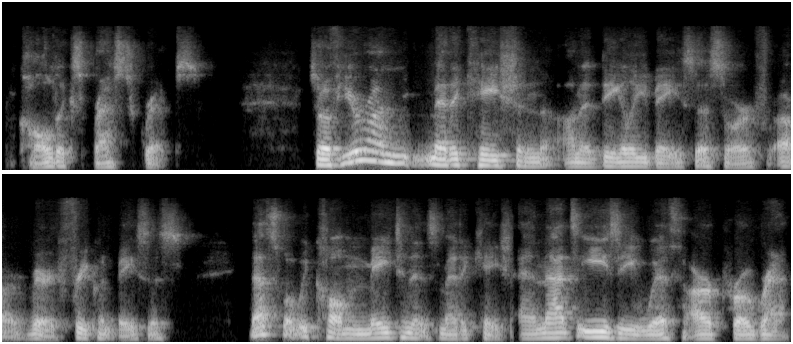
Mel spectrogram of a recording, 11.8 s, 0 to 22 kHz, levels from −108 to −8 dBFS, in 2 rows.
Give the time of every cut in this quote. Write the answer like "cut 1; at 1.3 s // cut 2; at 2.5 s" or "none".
cut 1; at 9.7 s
